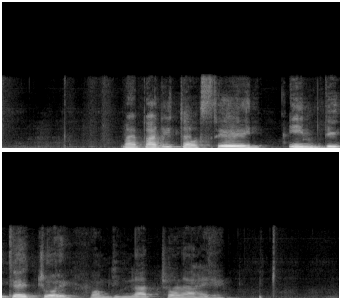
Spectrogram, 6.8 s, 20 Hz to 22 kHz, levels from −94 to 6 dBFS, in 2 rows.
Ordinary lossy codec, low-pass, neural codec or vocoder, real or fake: none; 10.8 kHz; codec, 24 kHz, 1.5 kbps, HILCodec; fake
